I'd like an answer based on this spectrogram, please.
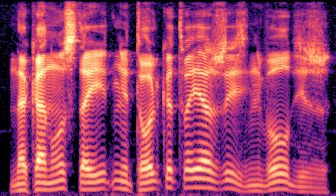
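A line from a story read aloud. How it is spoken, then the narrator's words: Quiet speech. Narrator (Russian): негромко сказала Таша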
